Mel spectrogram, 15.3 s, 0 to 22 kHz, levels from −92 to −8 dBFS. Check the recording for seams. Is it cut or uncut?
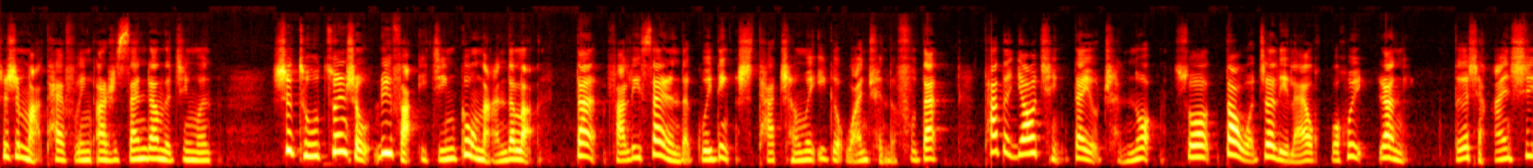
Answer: uncut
